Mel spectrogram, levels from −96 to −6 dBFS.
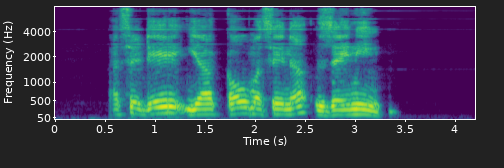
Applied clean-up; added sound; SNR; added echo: neural mask model DeepFilterNet 3.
